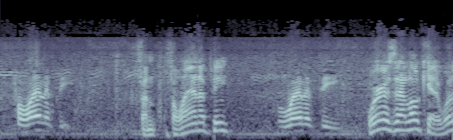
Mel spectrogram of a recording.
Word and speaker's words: Lenape: Okay, that Boy Scout name you were trying to pronounce is called Philanthropy. Philanthropy? Lenape.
